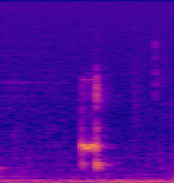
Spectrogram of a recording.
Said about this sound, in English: That would be me forgetting to turn off the phone.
